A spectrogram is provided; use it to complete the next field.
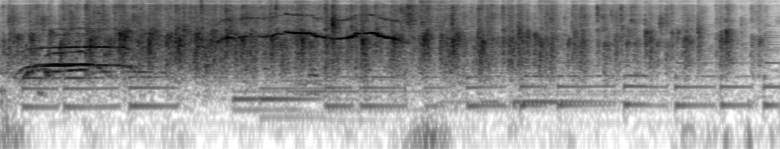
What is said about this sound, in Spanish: Juanma está imbuido en la prueba de sonido, ¿veis cómo un músico se aísla? Están probando. ¿Qué tal, Juanma? Un aplauso a Juanma Latorre, por favor.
